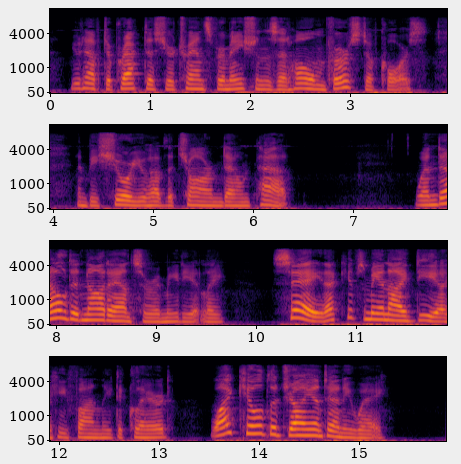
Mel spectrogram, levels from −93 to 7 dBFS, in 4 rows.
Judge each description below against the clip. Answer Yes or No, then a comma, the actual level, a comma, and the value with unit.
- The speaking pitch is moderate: Yes, medium, 170 Hz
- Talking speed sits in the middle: Yes, average, 145 wpm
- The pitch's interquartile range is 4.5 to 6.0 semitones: Yes, average, 5.1 semitones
